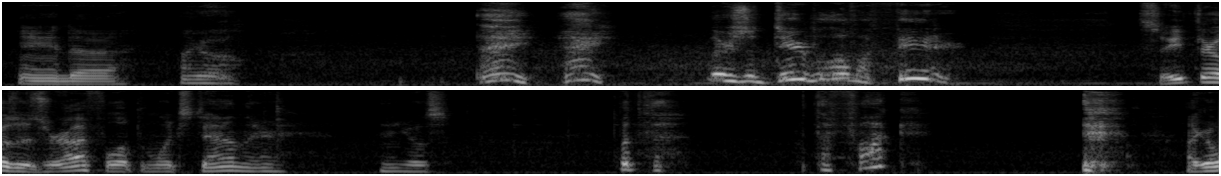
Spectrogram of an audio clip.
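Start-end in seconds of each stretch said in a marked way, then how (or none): 2.4-4.8 much higher-pitched mock alarm; excitedly tip off a hunting buddy, imitating the moment; acted alert. Hunter alerting buddy to deer below feeder, acted excitement. 9.1-10.6 mock bafflement. Buddy looking down at the feeder, acted bafflement. Buddy's retold startled reaction.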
